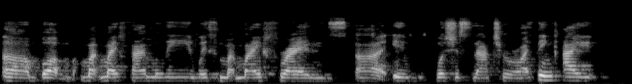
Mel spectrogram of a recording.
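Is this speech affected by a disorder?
Yes: stutter; covert most of life, overt since mid pharmacy school, CBT, couple months speech therapy, group therapy; word switching, avoided feared consonants and sounds, frequency and severity increased, 30-minute presentation took an hour; here repeated words, prolonged sounds, blocks.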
